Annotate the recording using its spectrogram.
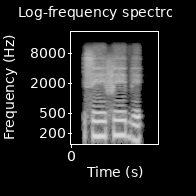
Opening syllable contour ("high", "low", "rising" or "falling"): low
